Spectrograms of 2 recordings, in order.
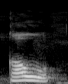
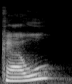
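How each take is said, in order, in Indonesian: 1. Ia dimulai dengan bunyi q yang berat di bagian belakang. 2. Ia dimulai dengan bunyi k yang ringan di bagian depan. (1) "tapi sempurnakan qa qau qau" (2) "jangan sampai kau atau ku"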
